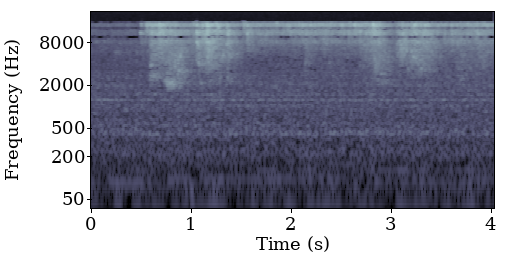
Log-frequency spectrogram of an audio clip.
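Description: Handheld salon shower sprayer running water over a person's hair into a shampoo basin: a steady rush of water that grows brighter for moments about a second in and again after three seconds.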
